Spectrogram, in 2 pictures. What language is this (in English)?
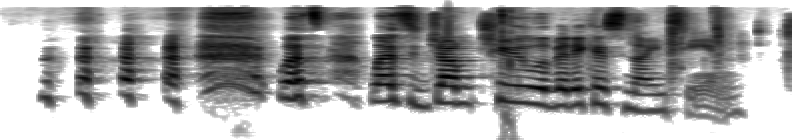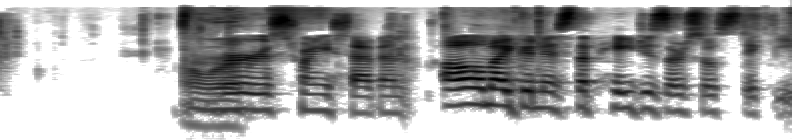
English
